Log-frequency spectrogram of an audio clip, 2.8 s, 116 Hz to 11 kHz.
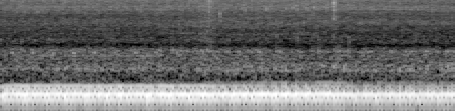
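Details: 1995 Nissan Maxima after replacing two injectors, start after sitting a few hours: smooth, even idle hum with a steady low tone and no ticking; cold-start noise (suspected water pump) gone, engine healthy.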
